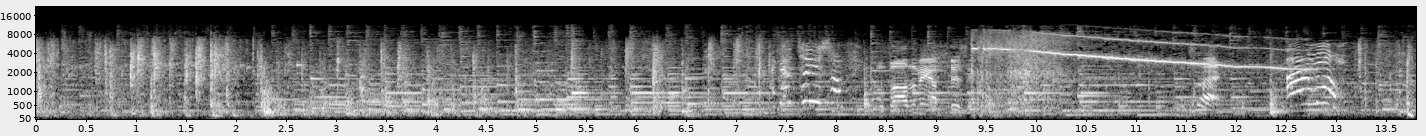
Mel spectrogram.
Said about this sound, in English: So the fireworks are going off.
